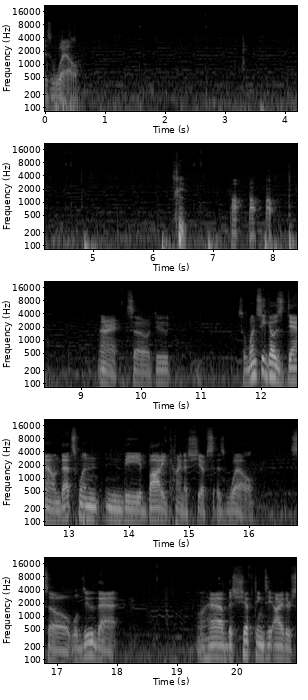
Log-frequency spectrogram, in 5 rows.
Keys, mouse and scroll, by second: 0.2 Right, 1.5-2.7 drag, 4.5 click, 4.8 space, 6.2 space, 6.6 click, 6.8 space, 9.6-12.1 drag, 9.6 space, 13.1-14.6 drag, 17.4-18.7 drag, 19.6-20.9 drag.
